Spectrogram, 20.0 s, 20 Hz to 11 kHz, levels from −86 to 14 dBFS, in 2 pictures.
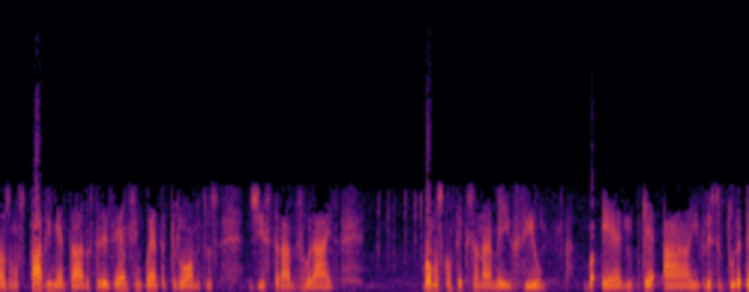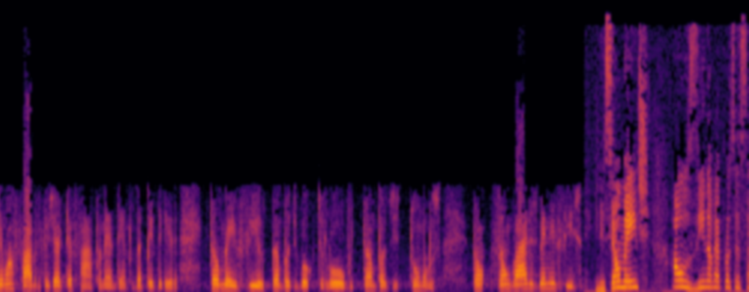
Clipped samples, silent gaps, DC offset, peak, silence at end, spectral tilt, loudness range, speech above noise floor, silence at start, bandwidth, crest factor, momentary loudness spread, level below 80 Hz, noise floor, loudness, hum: under 0.1%; none; under 0.1%; 0 dBFS; 0 s; -4.5 dB/octave; 7 LU; 32 dB; 0 s; 11 kHz; 22 dB; 12 LU; -62 dBFS; -53 dBFS; -21 LUFS; none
